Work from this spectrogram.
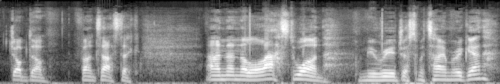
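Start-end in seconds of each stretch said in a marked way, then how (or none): none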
